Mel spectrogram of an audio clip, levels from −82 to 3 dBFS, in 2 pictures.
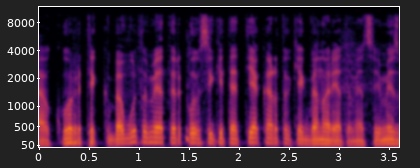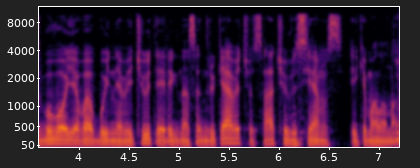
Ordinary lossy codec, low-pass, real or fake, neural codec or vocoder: AAC, 64 kbps; 9.9 kHz; real; none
